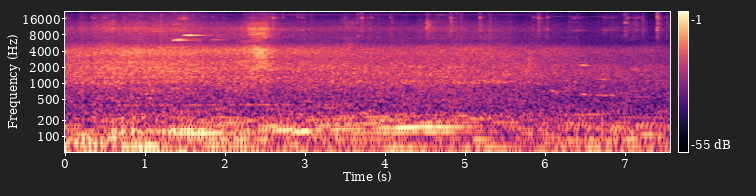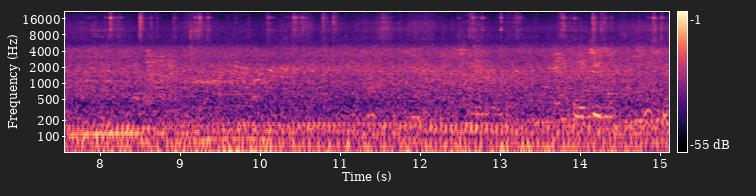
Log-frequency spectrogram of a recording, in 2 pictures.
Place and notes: Bo’ai St., Zhunan Township, Miaoli County - walking in the Street
walking in the Street, Traffic Sound, Footsteps, Breakfast shop
18 January 2017, 08:30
